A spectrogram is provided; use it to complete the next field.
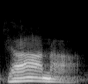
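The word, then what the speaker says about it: झान: 인도 쪽의 말로 지방 따라서 고장이 넓기 때문에 어떤 쪽에서는 디귿자 발음을 넣어서 디아나, 또는 어떤 쪽에서는 지읒자 발음 넣어서 자나, 이렇게 하는 자나, 지방 따라서 잔해서 마무리하는 것도 있고 자나까지 똑똑히 붙이는 지방이 있어 해가지고, 이 선하는 말은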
